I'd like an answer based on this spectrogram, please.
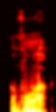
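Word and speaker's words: vois: إذن قبل هافي سننطق فوا، طبعا هاد اس لا تنطق لأن هذا لو فيغ فواغ مصرف في البريزون، مصرف في البريزون، نقول تي فوا أنت ترى.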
